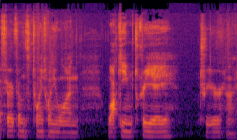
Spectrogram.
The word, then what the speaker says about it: Trier: one of my favorite films 2021 walk Trier Trier I say his name for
